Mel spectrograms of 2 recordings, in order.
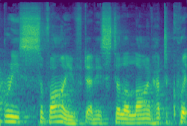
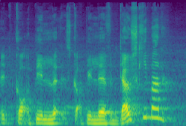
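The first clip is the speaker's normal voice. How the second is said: put-on Geordie accent; 2 semitones lower than usual. Asked to pick Lewandowski or Mbappe in a Geordie accent; Geordie accent. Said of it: "say it in a Geordie accent".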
